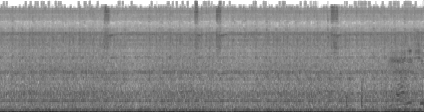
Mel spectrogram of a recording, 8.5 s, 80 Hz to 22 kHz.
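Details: 1956 Ford truck, 45,000 original miles, first run after 40+ years sitting with new rebuilt starter: low steady idle rumble, no knocking or banging; normal idle, battery light on, possibly not charging.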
